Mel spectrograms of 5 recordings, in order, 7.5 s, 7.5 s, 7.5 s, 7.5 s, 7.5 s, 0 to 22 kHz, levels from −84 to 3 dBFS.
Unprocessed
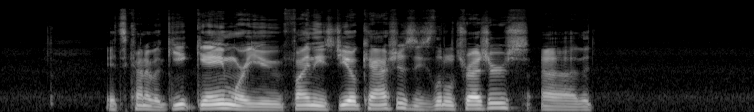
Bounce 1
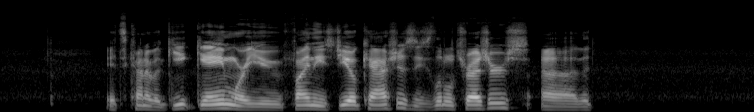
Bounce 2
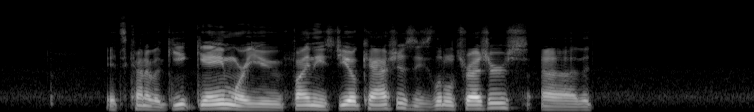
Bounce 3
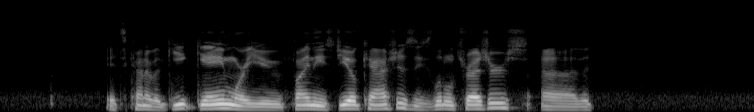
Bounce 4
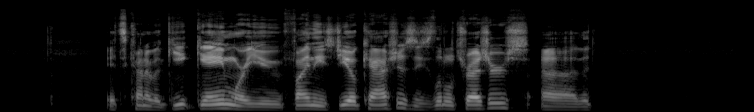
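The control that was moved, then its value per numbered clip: resonant band-pass, frequency: 2,000, 680, 240, 7,500 Hertz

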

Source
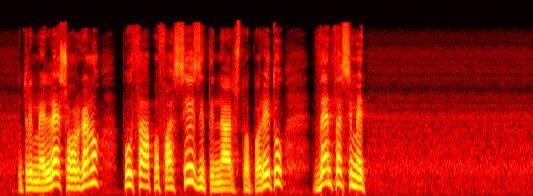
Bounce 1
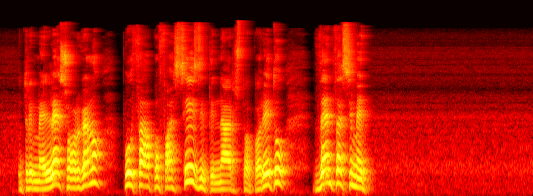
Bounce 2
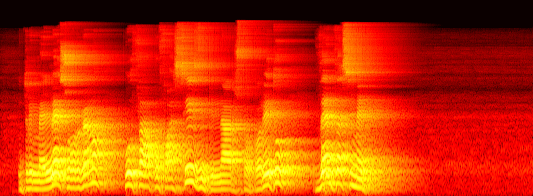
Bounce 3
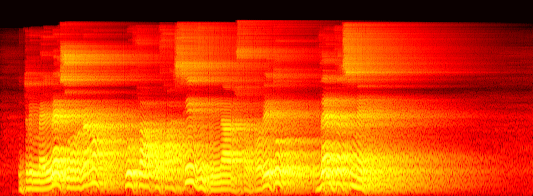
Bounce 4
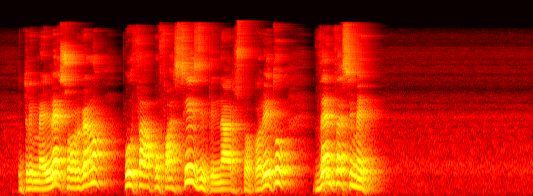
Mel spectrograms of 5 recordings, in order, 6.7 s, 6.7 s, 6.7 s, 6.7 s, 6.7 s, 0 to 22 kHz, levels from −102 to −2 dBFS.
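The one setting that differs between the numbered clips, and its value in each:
peak hold with a decay on every bin, RT60: 0.31, 1.47, 3.15, 0.65 seconds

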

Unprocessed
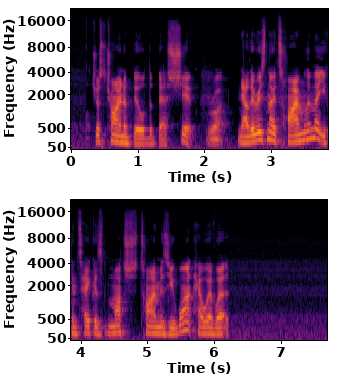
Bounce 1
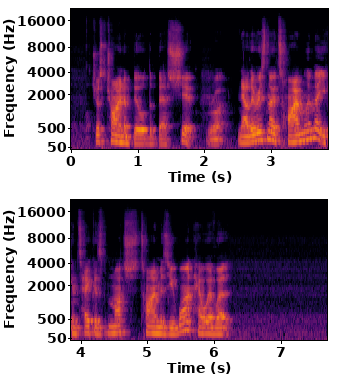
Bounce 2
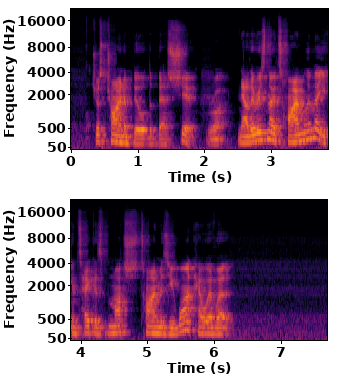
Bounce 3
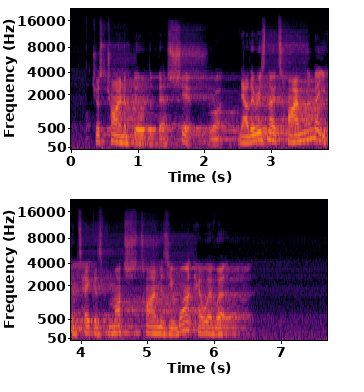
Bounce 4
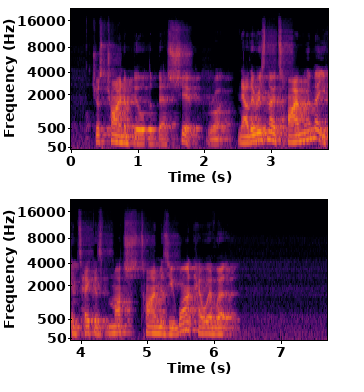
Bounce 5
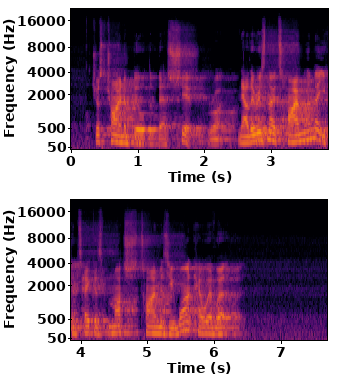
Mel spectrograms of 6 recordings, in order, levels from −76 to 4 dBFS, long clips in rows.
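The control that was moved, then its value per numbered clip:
reverb whose tail is shaped and stops, gate: 80, 120, 430, 200, 290 milliseconds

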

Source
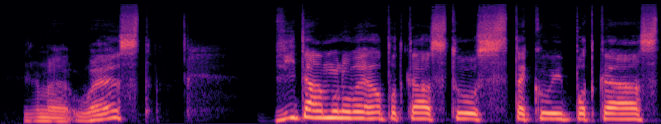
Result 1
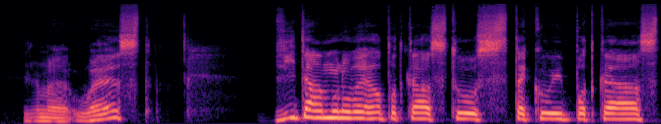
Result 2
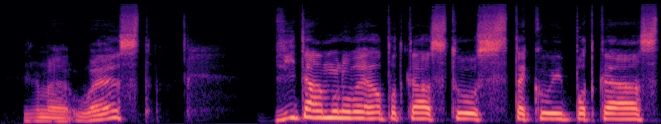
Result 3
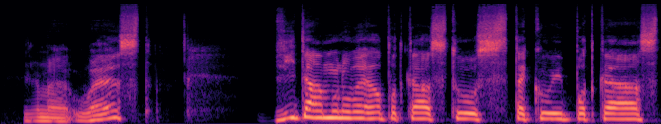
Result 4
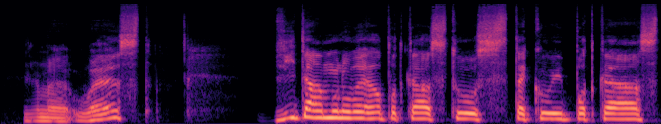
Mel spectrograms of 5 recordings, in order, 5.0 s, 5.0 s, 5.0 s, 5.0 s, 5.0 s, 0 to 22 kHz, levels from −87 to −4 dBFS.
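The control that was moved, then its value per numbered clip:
dynamic equaliser, frequency: 1,300, 120, 430, 4,500 Hertz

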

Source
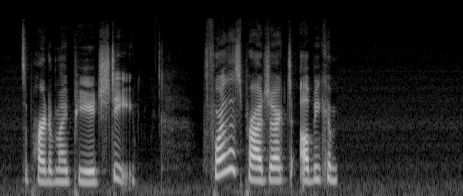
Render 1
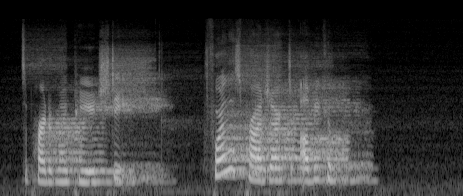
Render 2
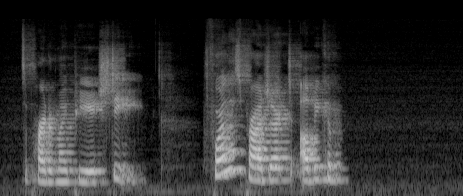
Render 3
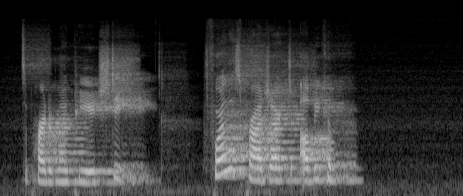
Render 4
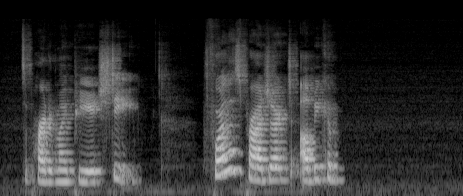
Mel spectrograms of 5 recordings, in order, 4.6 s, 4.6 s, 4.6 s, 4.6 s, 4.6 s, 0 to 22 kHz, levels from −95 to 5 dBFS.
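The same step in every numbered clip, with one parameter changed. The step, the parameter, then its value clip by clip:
reverb whose tail is shaped and stops, gate: 440, 130, 280, 90 milliseconds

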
